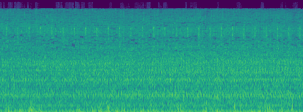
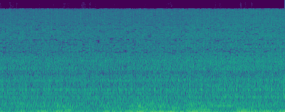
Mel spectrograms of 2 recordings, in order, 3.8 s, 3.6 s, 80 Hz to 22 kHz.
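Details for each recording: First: Fiat Uno 1.4 Evo Fire, warm with fan running, head previously removed: steady tapping knock about three to four per second over the engine, rising with revs, then easing at idle. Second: Fiat Uno 1.4 Evo Fire after cylinder head replacement, idling: low, even idle with steady rhythm and no knocking or ticking; earlier abnormal engine noise resolved.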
